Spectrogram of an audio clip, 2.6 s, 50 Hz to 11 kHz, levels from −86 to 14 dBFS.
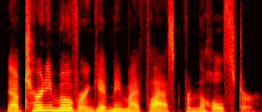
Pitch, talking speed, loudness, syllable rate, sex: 195 Hz, 275 wpm, -17 LUFS, 5.7 syllables/s, female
